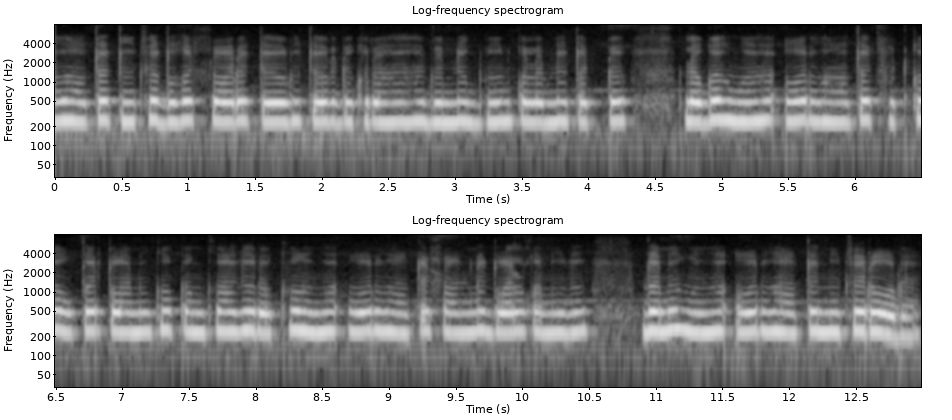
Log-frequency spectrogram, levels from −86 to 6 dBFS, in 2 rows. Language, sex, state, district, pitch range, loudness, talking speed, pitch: Hindi, female, Bihar, Jamui, 235-245 Hz, -14 LUFS, 215 wpm, 240 Hz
